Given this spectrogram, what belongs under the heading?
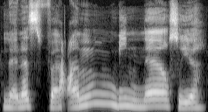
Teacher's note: I produced sound of meme and made ghunna. Why? Because here I have the tanween after it ba.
